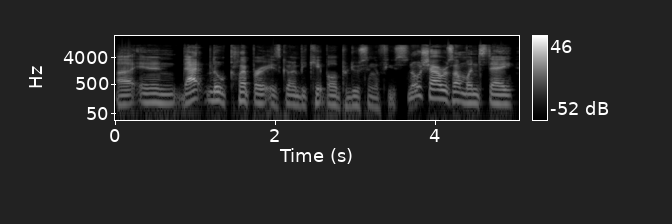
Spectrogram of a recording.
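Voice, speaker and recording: A man's voice: medium pitch, lively intonation, brisk, vocal fry, no echo, studio quality. An American man explaining a weather forecast in an analytical but conversational way, like a semi-casual briefing.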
